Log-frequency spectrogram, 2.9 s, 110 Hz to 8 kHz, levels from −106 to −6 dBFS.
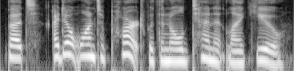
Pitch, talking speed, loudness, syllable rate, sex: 225 Hz, 245 wpm, -16 LUFS, 4.9 syllables/s, female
